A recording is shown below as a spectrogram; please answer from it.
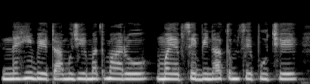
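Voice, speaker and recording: A woman's voice: high-pitched, monotone, moderate pace, darkish tone. A woman voicing a mistreated old mother in her sixties, begging tearfully for mercy in a told story. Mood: pleading. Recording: dull lo-fi recording.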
